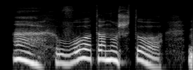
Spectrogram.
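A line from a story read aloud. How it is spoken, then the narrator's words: Involuntary exhale. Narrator (Russian): невольно выдохнула Люси Мяу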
